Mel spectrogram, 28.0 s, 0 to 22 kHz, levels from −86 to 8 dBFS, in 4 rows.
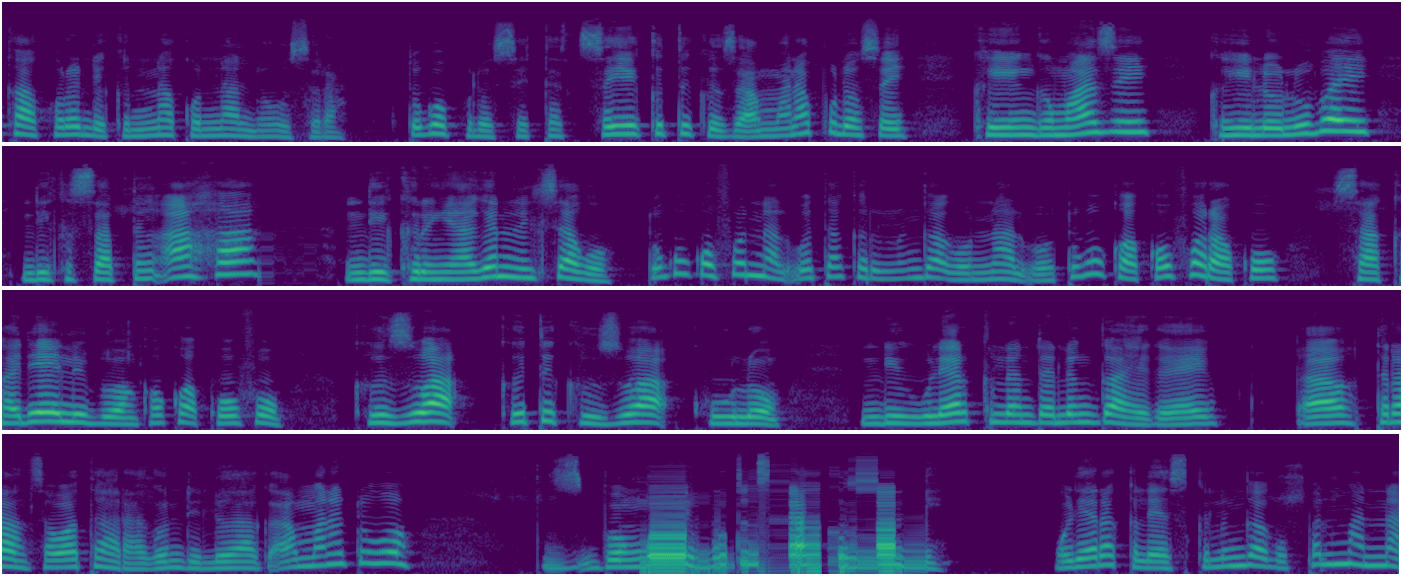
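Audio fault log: throughout: MP2 compression. Dull, gurgling, granular sound, likely from heavy MP2 coding at a rate near 80 kbps. On a spectrogram the upper sub-bands flicker on and off as missing blocks.
6.10 s: DAB burbling. A brief blip where bit errors slipped past error correction. Wrong samples put short noise blips in single sub-bands, showing as bright isolated rectangles on the spectrogram.
8.28–8.58 s and 24.18–25.61 s: robotic sound from repeated short buffers. Rigid metallic buzz at 93.8 Hz, likely from a segment of about 10.7 ms replaying in place of most of the real audio. The waveform shows identical repeating cycles, and the spectrogram shows even harmonic lines.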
